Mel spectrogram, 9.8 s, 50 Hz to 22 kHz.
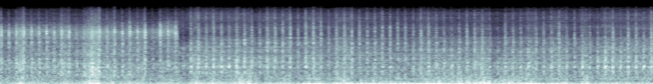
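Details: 2001 Jeep Grand Cherokee 4.0 straight-six with a fast, uneven knock at idle that began on restart after 10 minutes parked. Oil pressure and level are normal, there is no smoke, and it persists with the belt removed; wind on the mic.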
